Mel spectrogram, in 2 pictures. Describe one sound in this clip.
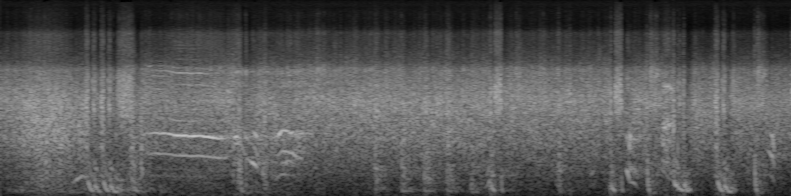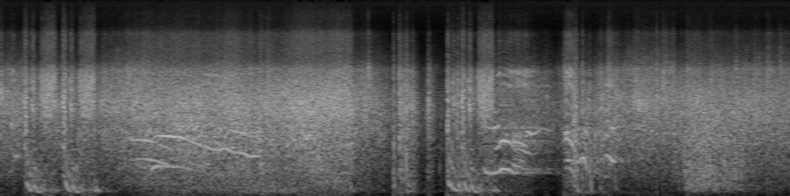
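Men grunt and shout as they fight.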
